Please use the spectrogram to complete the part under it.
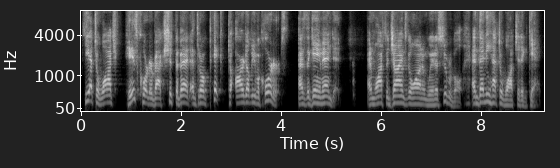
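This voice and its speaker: Fired-up, profane football fan ranting. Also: male voice, on the high side, lively intonation, brisk. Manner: impassioned, profane, building to angry shouting. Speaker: podcast co-host. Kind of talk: fan sports podcast rant.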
